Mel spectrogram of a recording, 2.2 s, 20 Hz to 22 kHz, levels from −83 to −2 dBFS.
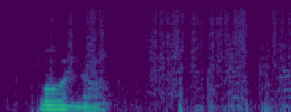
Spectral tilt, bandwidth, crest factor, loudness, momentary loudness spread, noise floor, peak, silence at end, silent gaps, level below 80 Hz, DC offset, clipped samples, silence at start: -7.5 dB/octave; 16.5 kHz; 18 dB; -38 LUFS; 20 LU; -58 dBFS; -24 dBFS; 0 s; none; -68 dBFS; under 0.1%; under 0.1%; 0.3 s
